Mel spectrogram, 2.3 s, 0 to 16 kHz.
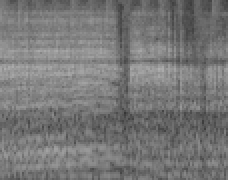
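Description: A 2015 Mustang GT fitted with a Corsa Xtreme exhaust revs hard through a gear pull, its loud, steady engine roar climbing and then dropping briefly at the shift before pulling again, close and continuous with no talking.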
